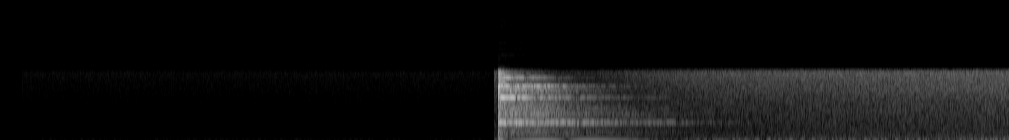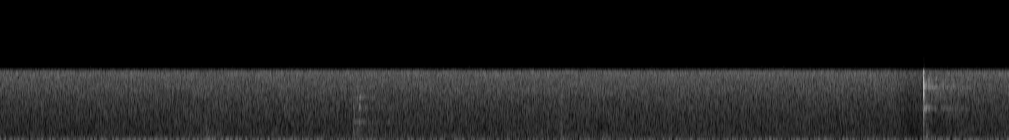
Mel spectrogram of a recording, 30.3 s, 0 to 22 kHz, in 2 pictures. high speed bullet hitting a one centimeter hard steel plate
7.5 11.0, 20.4 21.0, 29.0 29.8

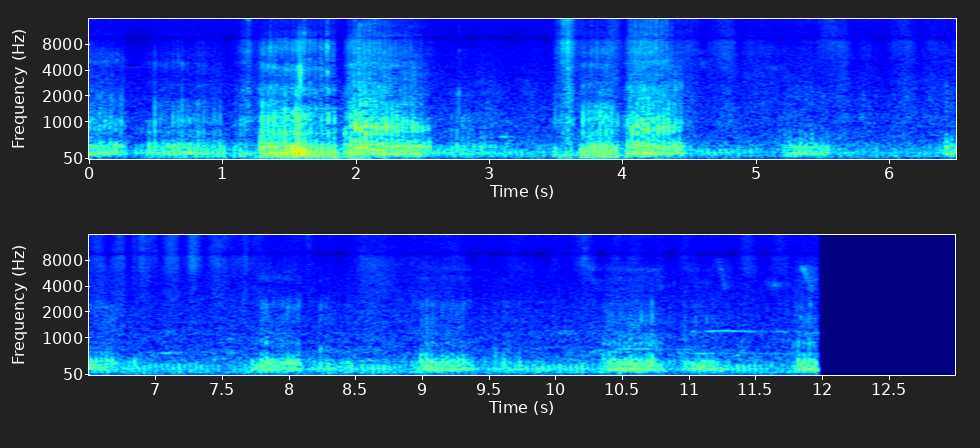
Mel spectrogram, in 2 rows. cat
0.0 4.6, 6.4 12.0

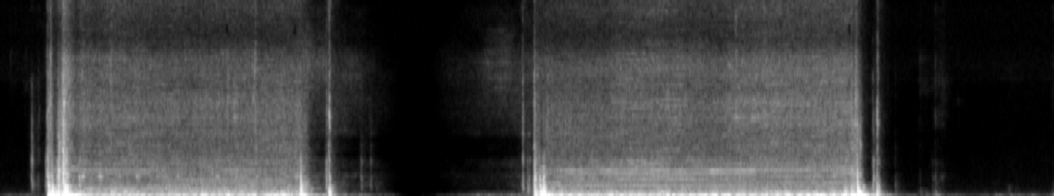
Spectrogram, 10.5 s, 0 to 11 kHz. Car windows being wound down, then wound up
0.6 3.2, 5.4 8.7

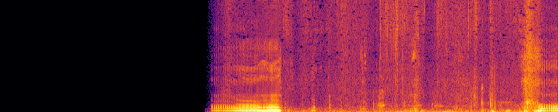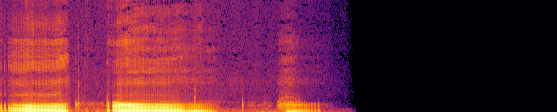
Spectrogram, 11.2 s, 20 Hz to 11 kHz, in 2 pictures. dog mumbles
2.1 7.8, 8.4 8.9

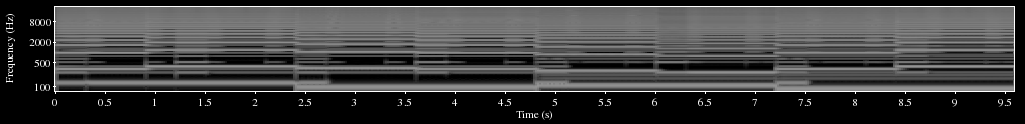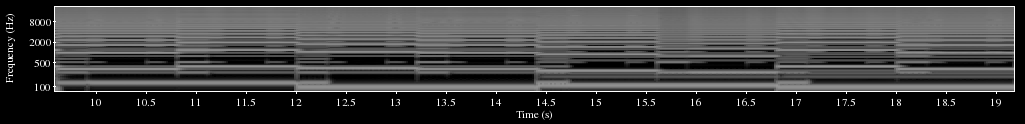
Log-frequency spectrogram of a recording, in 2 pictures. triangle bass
7.2 10.2

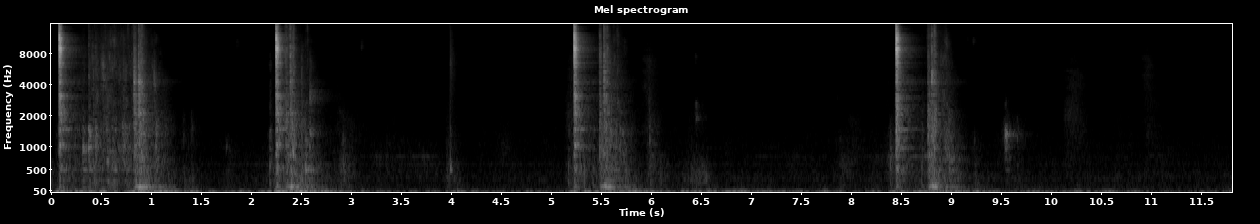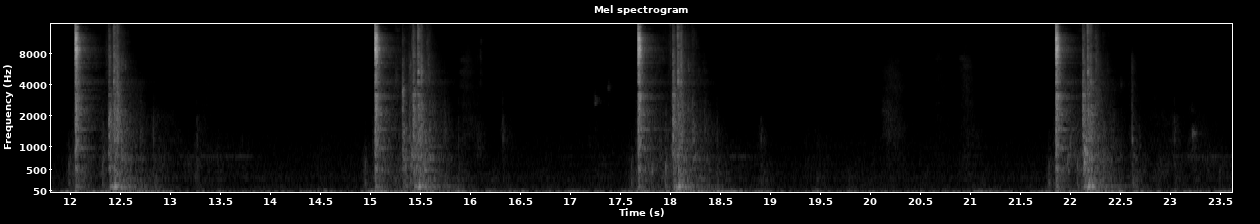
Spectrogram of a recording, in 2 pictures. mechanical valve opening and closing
0.0 1.4, 5.2 6.0, 17.6 18.6, 21.8 22.6

